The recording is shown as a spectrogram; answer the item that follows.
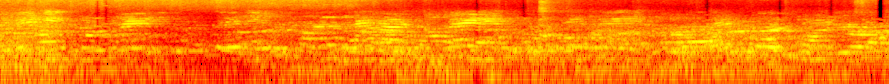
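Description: Background chatter of many voices, children's among them, in a busy crowd.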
